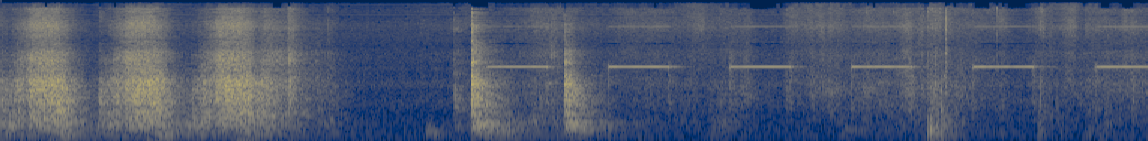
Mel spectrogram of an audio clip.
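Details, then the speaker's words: Cold-soaked diesel, glow plugs not used and heaters not yet run: three slow, labored cranking strokes, then it quits without firing, a cold no-start. "uh basically you heard it there this ain't going to start"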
